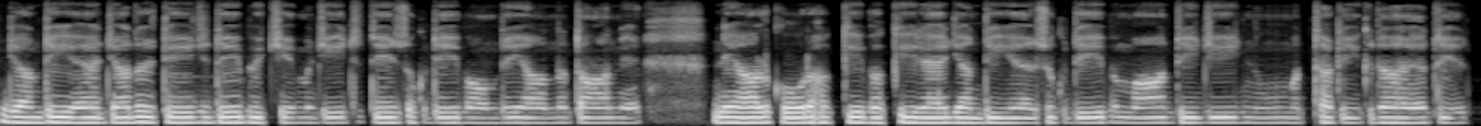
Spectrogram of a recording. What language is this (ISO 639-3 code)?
pan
